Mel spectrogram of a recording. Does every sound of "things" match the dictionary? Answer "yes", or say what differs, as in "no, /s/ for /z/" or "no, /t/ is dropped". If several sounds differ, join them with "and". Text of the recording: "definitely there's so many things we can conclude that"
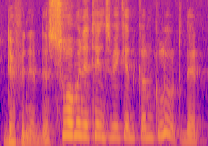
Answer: no, /t/ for /θ/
